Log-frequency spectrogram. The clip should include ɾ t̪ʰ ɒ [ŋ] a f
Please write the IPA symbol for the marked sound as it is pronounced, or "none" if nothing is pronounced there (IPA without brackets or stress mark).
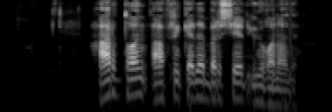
ŋ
